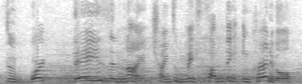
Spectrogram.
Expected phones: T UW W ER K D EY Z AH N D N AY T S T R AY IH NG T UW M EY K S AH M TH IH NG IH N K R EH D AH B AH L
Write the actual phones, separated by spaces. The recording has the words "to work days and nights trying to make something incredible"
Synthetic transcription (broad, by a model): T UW W ER K D EY Z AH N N AY T T R AY IH NG T UW M EY K S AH M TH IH NG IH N K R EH D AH B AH L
